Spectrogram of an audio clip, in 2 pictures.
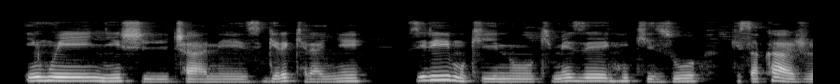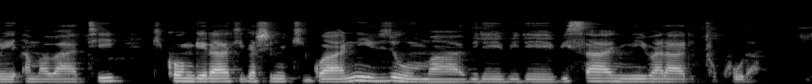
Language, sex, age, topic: Rundi, male, 18-24, agriculture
